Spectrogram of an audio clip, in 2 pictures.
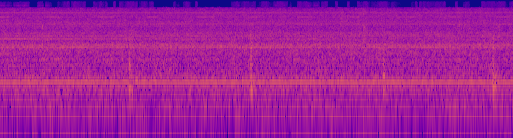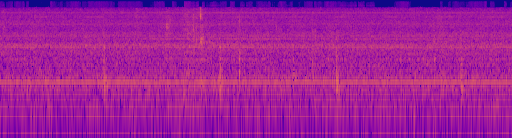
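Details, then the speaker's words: JVC VHS-C camcorder playback after reseating a take-up belt that had slipped off its pulley and was eating tapes: faint, soft clicks about once a second over steady tape hiss and a thin high tone; tapes no longer eaten, owner hopes clicking fades. "You can hear that clicking in the playback, so I'm really hoping that goes away completely."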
